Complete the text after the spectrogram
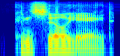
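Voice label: "conciliate", American English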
